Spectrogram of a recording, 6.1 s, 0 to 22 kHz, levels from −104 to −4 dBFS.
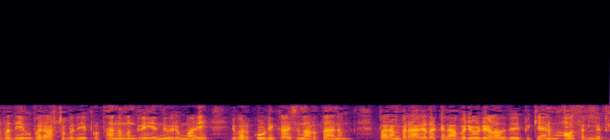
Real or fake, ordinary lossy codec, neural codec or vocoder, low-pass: real; AAC, 48 kbps; none; 5.4 kHz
